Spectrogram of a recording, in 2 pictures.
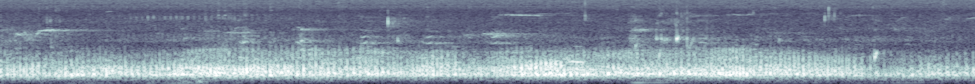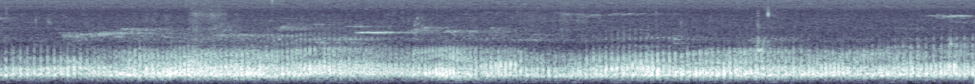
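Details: Spring pond chorus of frogs in Estonia: an unbroken, throbbing croaking mass rising and falling slightly in loudness, with scattered faint birdsong overhead.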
